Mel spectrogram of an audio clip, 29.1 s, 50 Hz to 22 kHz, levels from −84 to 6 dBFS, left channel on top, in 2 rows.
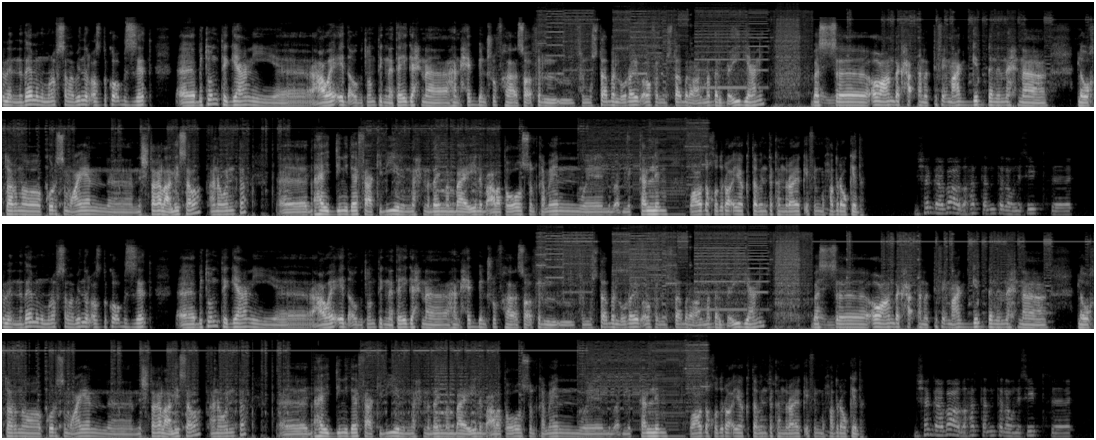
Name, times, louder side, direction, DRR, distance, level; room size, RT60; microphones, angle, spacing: voice 1, 0.0-17.8 18.3-26.1, left 3 dB, 20° left, 0.3 m, -27 dB
sound 1, 7.1-24.0, right 4 dB, 80° right, 1.2 m, -41 dB
voice 2, 10.9-11.3 18.5-18.8 24.7-24.8 25.5-25.6 26.7-28.8, equal, 60° right, 0.8 m, -39 dB
2.4 x 2.1 x 2.6 m
head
